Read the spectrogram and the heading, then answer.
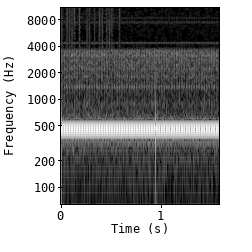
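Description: A steady, unbroken telephone dial tone hums at constant pitch and volume as a radio show places a call, clear, with one faint click partway through and no voices.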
